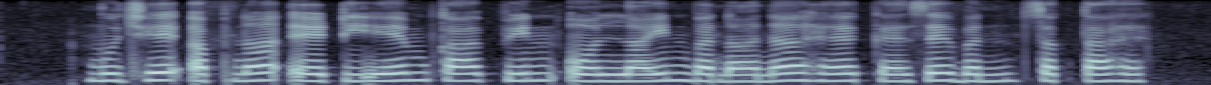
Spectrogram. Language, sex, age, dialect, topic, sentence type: Hindi, female, 18-24, Garhwali, banking, question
